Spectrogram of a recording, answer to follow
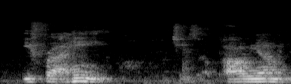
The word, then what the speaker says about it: Ephraim: In Creole, this is spelled different. The PH is an F in Creole. You're not gonna find PH in Creole. You're gonna find F.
